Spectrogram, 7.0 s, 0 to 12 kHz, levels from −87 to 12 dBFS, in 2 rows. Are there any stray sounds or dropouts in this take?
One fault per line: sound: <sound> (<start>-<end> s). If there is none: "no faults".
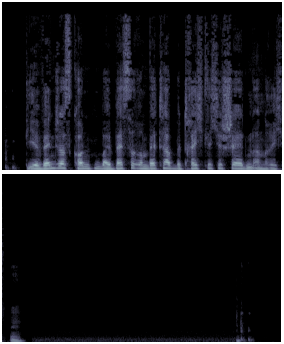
no faults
